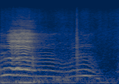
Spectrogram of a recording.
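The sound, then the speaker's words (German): Young goat kids bleat on a goat farm during kidding season: two wavering, nasal bleats, the first louder and drawn out, the second shorter and softer. “Die Ziegenlämmer sind niedlich und zutraulich. Sie kuscheln sich lieb aneinander, suchen noch wackelig stapfend nach der Mutterzitze.”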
